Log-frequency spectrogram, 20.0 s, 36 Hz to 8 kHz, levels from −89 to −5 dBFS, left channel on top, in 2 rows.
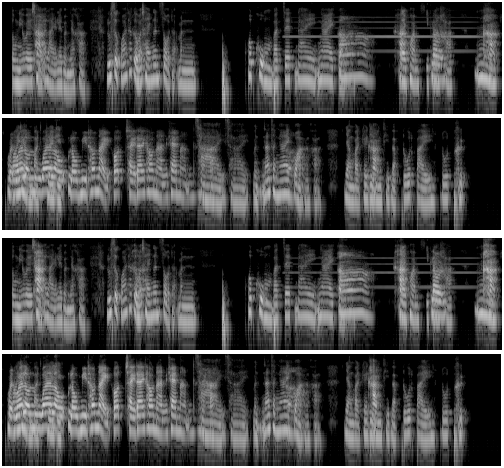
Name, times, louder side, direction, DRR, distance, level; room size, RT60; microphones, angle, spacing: voice 1, 0.2-3.9 4.4-4.5 4.9-7.0 7.9-8.3 8.6-9.0 9.4-9.9 10.2-11.2 13.9-19.3, left 1 dB, 5° left, 0.6 m, -38 dB
Wind instrument woodwind instrument, 5.6-9.7, left 7 dB, 35° left, 2.3 m, -55 dB
voice 2, 6.7-7.4 7.8-8.1 8.6-8.9 9.6-14.3 15.7-16.1 17.3-17.6, right 4 dB, 75° right, 0.9 m, -33 dB
8.6 x 5.8 x 2.8 m
head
